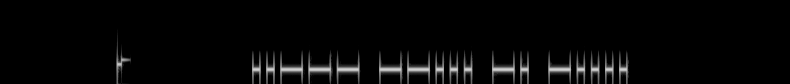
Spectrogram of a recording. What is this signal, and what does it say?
Morse code, heard as a keyed tone, about 17 wpm, 700 Hz. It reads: 27N6
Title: Common Cut Numbers - 4-Digit 17wpm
